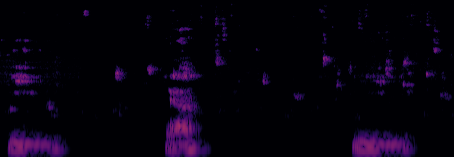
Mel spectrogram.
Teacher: So basically, if you look at the vowels here, this top one here is E. You notice your tongue is kind of forward a bit. Yeah, and your mouth isn't open much.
